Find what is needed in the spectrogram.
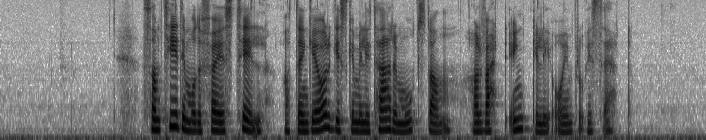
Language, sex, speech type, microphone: Norwegian, female, read, Sennheiser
